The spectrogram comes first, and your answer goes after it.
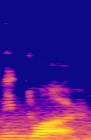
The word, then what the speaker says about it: Mindoir: I don't like that Pro tip uh it's pronounced mindoir mind the only reason I know is because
